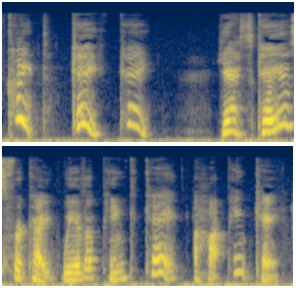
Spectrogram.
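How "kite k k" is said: very high doll voice; Peach. Pretend. Doll answering the teacher, high-voiced pupil. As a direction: pipe up the answer in a tiny toy voice.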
